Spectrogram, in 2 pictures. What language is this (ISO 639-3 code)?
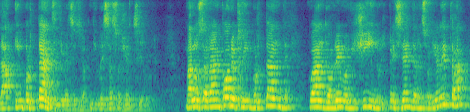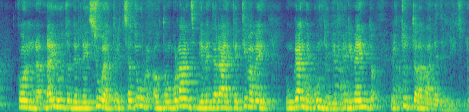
ita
